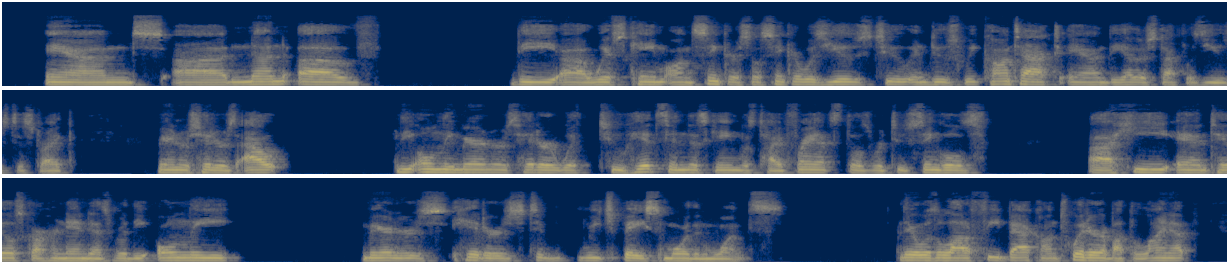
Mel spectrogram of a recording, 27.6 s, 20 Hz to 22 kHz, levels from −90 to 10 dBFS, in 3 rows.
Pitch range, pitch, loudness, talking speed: 105-120 Hz, 115 Hz, -24 LUFS, 160 wpm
